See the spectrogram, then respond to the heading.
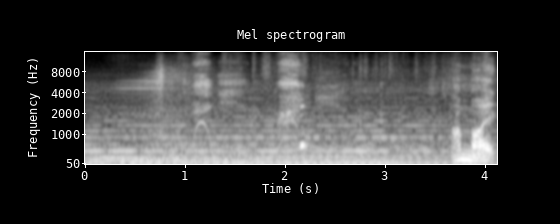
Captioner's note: laughing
